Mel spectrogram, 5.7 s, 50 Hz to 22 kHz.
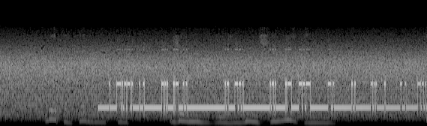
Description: RTTY (75 baud, 850 Hz shift), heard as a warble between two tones, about 1060 Hz centre, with radio static. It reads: QRZ? DE ON4C …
